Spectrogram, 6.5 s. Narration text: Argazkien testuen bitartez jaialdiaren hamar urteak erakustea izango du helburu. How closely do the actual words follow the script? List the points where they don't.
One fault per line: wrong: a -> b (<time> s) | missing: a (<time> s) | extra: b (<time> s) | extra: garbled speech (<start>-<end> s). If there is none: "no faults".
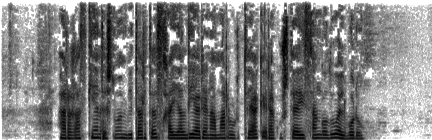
no faults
